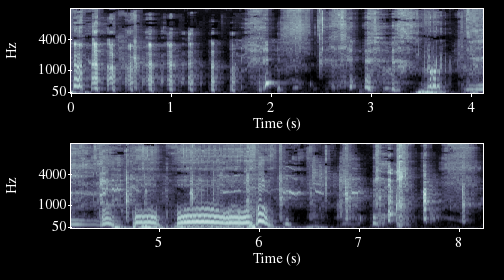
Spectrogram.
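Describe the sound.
A person imitates a pigeon, starting with quick rhythmic throaty clucks, then breaking into low, wavering coos that swell and warble, fairly loud, with bursts of laughter around it.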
